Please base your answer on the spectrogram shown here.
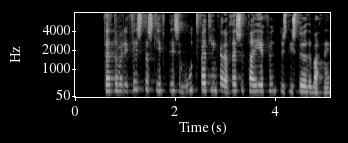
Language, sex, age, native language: Icelandic, female, 50-59, Icelandic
